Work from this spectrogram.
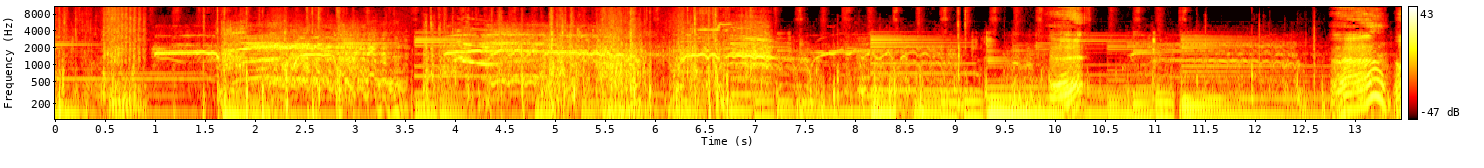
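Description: Horses loose on a ranch in an animated series whinny and neigh repeatedly over rhythmic hoofbeats, loud and close, with several overlapping calls.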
